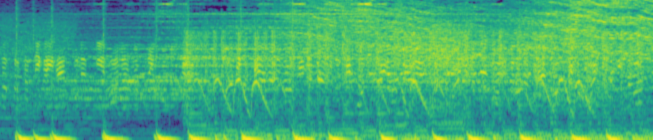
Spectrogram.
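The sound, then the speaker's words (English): Several emergency sirens wail and sweep up and down in overlapping glides, loud, over a heavy, regular low thumping that pulses throughout, at Kabul airport. “Okay, a lot of lot of sirens going off there. This is this is live in the Kabul airport.”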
